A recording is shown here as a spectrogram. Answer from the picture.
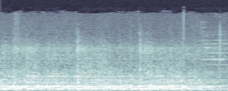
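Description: Soundtrack music: a held low chord over a rumbling timpani-like drum roll, beginning to fade at the very end.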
